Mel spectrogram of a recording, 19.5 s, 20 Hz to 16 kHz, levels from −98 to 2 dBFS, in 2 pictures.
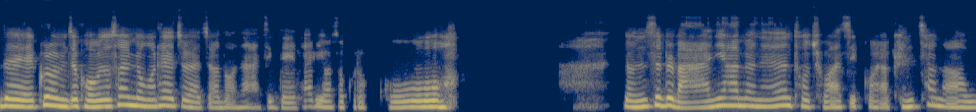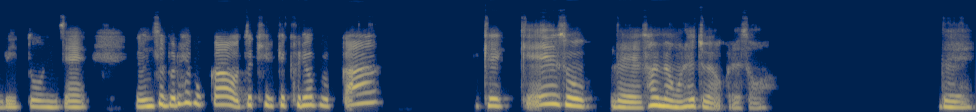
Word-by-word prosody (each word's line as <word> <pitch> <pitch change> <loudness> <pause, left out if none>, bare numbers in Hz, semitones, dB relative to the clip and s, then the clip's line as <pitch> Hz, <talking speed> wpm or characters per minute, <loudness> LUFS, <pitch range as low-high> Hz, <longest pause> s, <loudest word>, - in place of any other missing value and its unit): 네, 220 -3 +4
그럼 250 -4 +5
이제 220 +1 +4
거기서 210 0 +2
설명을 235 -3 +2
해 240 -1 0
줘야죠. 185 -5 -6
"너는 180 0 -8
아직 185 0 -11
4 170 -1 -8
살이어서 190 -2 -7
그렇고" 190 +2 0 1.8
"연습을 215 +5 +2
많이 185 +5 -1
하면은 235 -1 0
더 215 -2 -5
좋아질 195 +1 -6
거야. 95 - -9
괜찮아. 210 0 -4
우리 185 +1 -4
또 205 -1 -2
인제 195 0 -2 0.5
연습을 235 +5 +3
해 335 +2 +2
볼까? 275 -3 +1
어떻게 255 +5 -1
이렇게 250 +2 -1
그려 255 +1 +2
볼까?" 285 +8 -2 1.0
이렇게 230 -1 0
계속 265 -6 +3 0.2
네 185 -3 +1
설명을 220 -3 +5
해 220 - +4
줘요, 190 -5 -3
그래서. 170 +1 -13 1.7
네. 190 -2 -2
215 Hz, 245 characters per minute, -24 LUFS, 190-240 Hz, 1.8 s, 그럼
